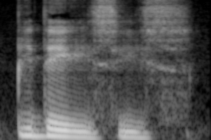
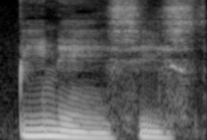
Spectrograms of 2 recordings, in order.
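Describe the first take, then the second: First: The middle consonant is a TH sound. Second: The middle consonant is an N sound.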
